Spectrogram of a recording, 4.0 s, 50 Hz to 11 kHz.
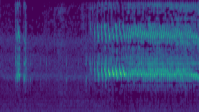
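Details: Midnight in Japan, early September 2011: a pet male Emma field cricket chasing an unwilling female gives one short chirp burst, pauses, then builds from separate ticking pulses into a sustained high, buzzy trill.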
